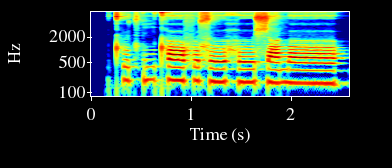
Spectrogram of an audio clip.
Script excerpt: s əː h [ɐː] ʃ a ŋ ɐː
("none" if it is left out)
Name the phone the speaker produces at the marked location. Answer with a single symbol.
əː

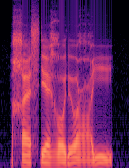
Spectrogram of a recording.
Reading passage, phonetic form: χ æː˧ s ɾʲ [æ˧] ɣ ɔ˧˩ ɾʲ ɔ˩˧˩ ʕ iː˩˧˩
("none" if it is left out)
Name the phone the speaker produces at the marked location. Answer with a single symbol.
æ˧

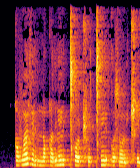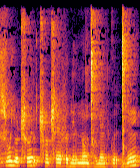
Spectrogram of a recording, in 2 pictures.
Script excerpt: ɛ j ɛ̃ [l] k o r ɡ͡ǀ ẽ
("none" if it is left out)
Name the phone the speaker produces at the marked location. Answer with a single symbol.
r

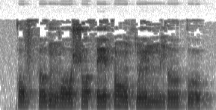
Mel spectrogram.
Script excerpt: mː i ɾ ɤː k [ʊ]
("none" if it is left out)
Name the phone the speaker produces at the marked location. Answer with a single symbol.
ʊ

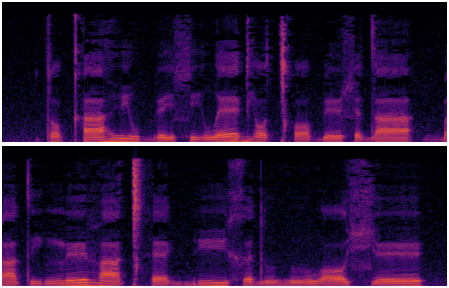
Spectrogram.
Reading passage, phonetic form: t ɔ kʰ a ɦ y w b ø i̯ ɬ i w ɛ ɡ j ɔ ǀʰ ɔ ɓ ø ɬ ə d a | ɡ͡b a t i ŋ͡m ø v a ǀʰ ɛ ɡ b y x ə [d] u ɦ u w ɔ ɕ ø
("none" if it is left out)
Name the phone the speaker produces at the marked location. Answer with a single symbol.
d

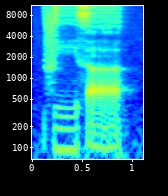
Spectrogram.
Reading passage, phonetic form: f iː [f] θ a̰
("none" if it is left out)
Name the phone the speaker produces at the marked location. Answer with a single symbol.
none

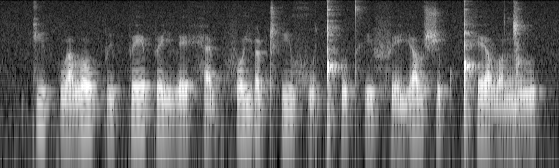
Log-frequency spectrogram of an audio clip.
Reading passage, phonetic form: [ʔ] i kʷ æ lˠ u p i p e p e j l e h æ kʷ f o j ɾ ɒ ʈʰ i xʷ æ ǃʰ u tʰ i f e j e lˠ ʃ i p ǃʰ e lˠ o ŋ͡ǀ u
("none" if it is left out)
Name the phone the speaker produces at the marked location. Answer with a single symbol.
k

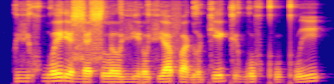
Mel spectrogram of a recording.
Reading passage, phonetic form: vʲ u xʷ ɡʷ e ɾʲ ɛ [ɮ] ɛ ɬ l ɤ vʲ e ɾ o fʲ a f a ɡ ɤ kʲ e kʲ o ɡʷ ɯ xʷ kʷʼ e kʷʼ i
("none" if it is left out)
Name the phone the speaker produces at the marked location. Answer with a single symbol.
ɮ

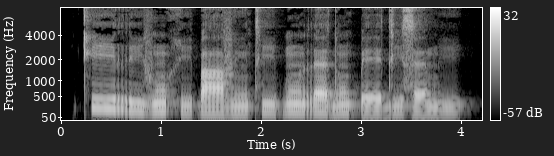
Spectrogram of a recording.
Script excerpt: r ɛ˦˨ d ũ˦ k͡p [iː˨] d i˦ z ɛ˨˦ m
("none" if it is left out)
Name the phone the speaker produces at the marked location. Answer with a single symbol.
eː˨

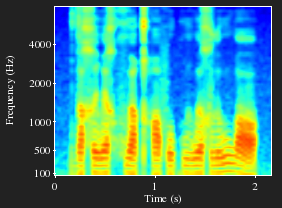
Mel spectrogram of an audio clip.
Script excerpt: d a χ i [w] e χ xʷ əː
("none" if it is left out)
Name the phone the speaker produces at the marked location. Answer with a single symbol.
w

